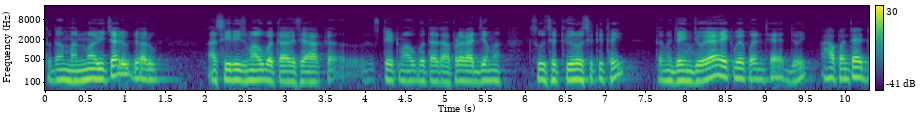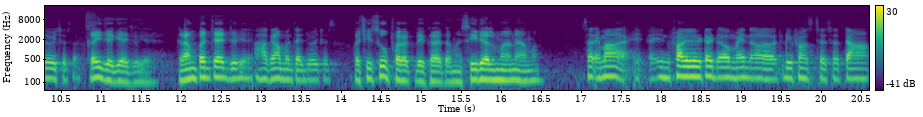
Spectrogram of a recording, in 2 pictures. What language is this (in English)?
Gujarati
